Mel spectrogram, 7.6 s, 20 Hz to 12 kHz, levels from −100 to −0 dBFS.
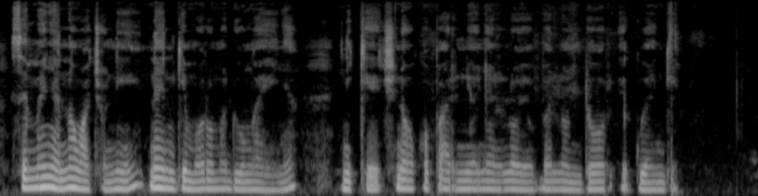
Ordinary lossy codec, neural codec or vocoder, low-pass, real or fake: none; vocoder, 24 kHz, 100 mel bands, Vocos; none; fake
